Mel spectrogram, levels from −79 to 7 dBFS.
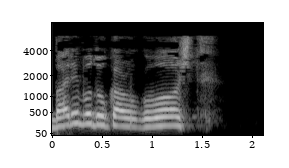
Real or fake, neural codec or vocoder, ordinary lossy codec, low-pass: fake; autoencoder, 48 kHz, 128 numbers a frame, DAC-VAE, trained on Japanese speech; MP3, 24 kbps; 7.2 kHz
